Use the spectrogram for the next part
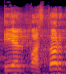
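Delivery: ordinary talk, nothing marked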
